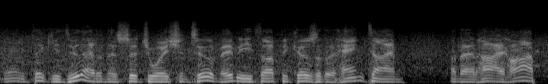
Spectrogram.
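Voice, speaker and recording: A man's voice: medium pitch, brisk, noisy background. An American man commentating live on a baseball game for radio. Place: stadium broadcast booth. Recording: loud stadium ambience on radio broadcast. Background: loud ballpark ambience.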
